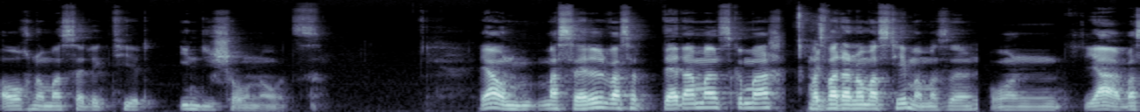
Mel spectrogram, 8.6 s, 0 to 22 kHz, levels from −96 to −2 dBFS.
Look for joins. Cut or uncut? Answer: cut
